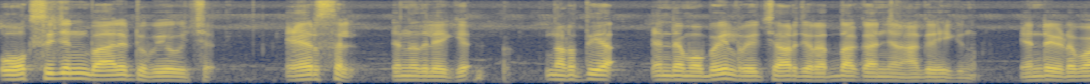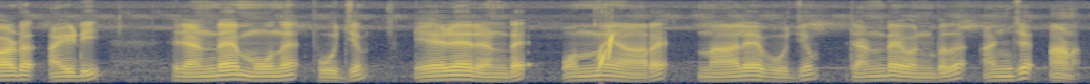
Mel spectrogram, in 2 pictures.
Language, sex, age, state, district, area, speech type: Malayalam, male, 45-60, Kerala, Kottayam, urban, read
